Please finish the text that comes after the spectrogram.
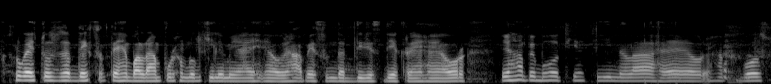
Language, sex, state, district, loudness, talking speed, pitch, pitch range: Hindi, female, Chhattisgarh, Balrampur, -25 LUFS, 225 wpm, 160 Hz, 150-175 Hz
